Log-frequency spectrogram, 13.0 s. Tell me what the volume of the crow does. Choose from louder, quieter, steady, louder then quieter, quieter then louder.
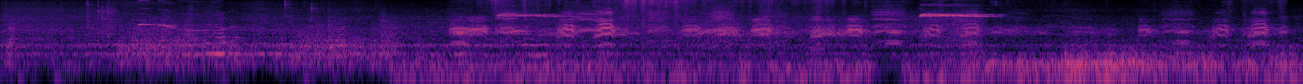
quieter.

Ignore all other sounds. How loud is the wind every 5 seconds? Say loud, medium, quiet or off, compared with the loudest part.
medium, medium, loud.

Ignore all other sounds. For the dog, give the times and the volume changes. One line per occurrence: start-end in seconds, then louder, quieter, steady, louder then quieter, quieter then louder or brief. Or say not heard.
not heard.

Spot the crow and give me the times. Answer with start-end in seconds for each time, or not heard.
4.5-12.9.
